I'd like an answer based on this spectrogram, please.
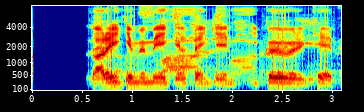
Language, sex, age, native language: Icelandic, male, 13, Icelandic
